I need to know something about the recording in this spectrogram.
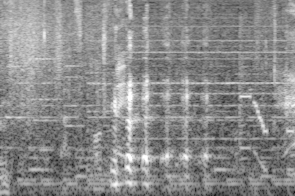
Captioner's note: laughs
